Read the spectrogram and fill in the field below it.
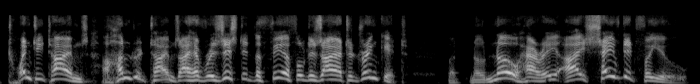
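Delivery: put-on high, intense voice of the old professor; old uncle, pleading. A narrator's reading. Old uncle urging his nephew to drink, intense. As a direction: press the last drop on him urgently. Uncle's long emotional speech.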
